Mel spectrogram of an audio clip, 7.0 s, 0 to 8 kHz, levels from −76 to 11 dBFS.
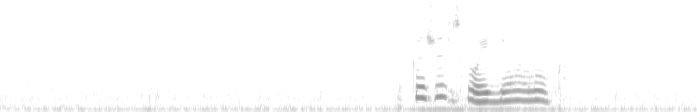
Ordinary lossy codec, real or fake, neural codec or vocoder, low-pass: none; fake; codec, 16 kHz, 4.8 kbps, FACodec; 7.2 kHz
